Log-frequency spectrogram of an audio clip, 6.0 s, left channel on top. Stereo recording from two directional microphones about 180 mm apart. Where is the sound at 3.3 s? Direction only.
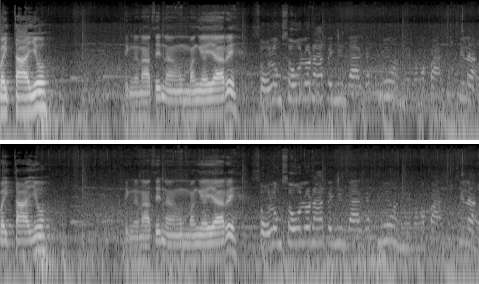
10° right (ahead or behind).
